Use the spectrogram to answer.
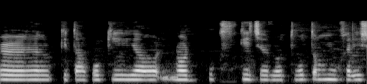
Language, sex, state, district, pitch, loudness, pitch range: Hindi, female, Uttar Pradesh, Muzaffarnagar, 215 Hz, -16 LUFS, 215-220 Hz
